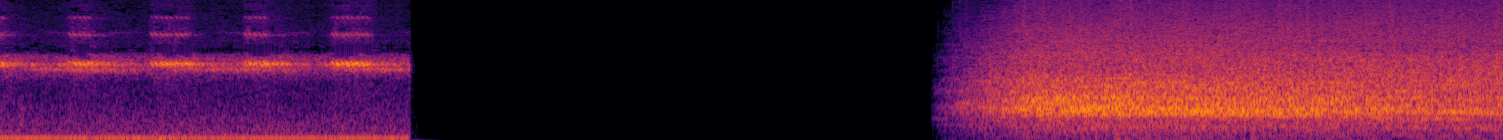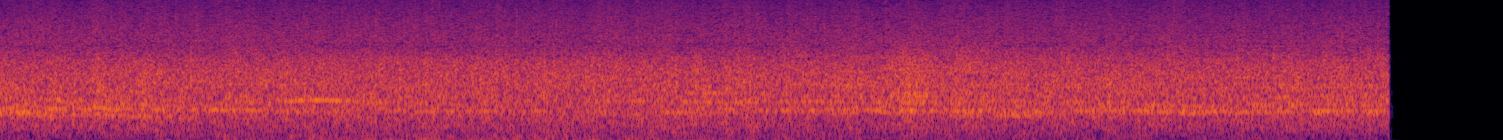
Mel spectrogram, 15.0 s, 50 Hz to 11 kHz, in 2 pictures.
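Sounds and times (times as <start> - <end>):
crowd applauding and cheering: 4.7 - 14.5.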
